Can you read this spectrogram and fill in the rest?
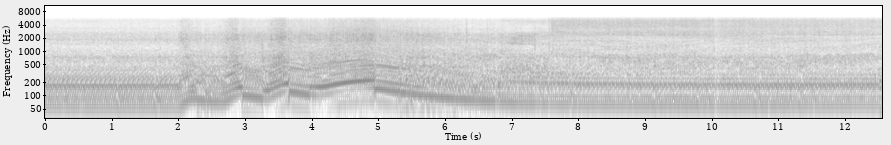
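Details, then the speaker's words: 1973 VW Super Beetle, rebuilt original 1600cc engine with about 150 miles, carburetor cleaned and just adjusted; a few sharp revs after firing right up, then a steady even idle around 800 rpm with loud clean exhaust beat, about 20 feet away: normal idle. "as you probably already know, but Volkswagens are very loud. About 20 feet away, and I still have to yell."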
